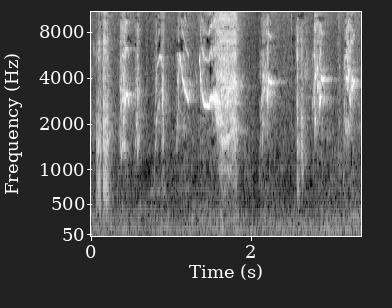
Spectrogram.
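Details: Javan myna in rapid harsh chatter: dense bursts of scratchy squawks, a swooping whistled note, and a loud rasping noise, almost continuous.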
